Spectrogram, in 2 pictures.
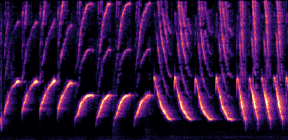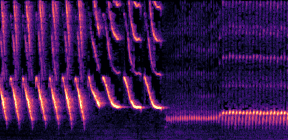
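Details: Canary song used to train canaries. Repeated high falling whistles quicken into a dense rapid series, then shift to a steady buzzing roll and a higher sustained trill.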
